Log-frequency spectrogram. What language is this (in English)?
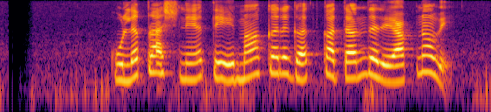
Sinhala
